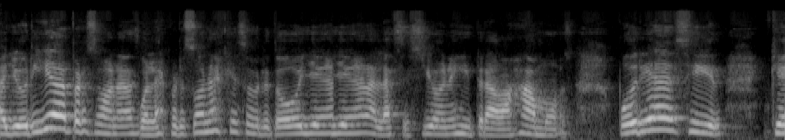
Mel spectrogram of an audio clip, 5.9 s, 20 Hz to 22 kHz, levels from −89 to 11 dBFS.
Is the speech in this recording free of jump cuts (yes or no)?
no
